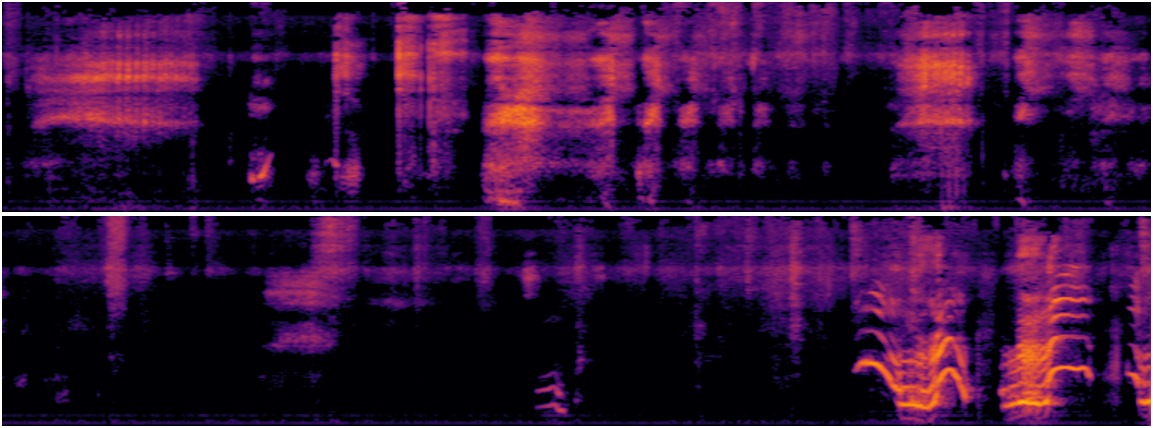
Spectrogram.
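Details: Beagle puppy playing with a hand: soft raspy, wheezing huffs and short snorts come in scattered bursts, with quiet gaps, then a loud cluster of high, wavering whiny yelps near the end.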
